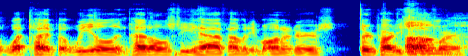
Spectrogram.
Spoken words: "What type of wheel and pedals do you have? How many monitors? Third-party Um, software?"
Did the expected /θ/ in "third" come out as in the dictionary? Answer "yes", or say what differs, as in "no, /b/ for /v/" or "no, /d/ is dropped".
yes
